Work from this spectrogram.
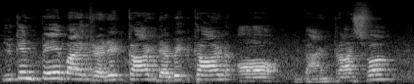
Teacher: American English typically uses a rising pitch on every item except the very last one which falls · credit card rises a bit, debit card rises a bit, and then bank transfer falls at the very end, signaling to the listener purely through melody that the list is now complete.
